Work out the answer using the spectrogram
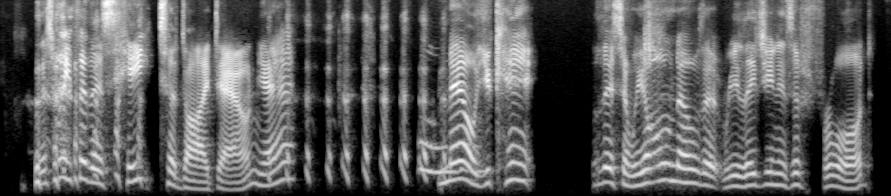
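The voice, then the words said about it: Put-on Australian accent, sounds New Zealand. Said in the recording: “your Australian accent sounds more New Zealand to me”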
